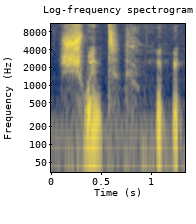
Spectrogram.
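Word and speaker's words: Schwindt: Schwint. Schwint. Schwint. Yeah. You have to say it like that.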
